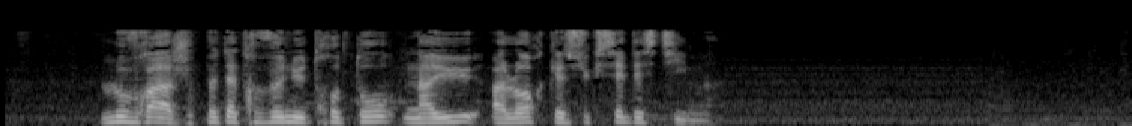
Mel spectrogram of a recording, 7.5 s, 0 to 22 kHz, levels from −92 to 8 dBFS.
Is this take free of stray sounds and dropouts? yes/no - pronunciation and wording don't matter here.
yes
